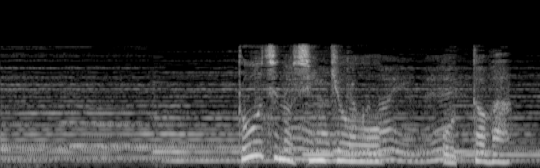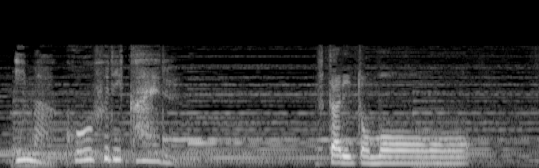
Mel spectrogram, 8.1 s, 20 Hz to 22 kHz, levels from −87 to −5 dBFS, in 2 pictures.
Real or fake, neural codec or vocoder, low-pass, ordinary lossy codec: real; none; 7.2 kHz; none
